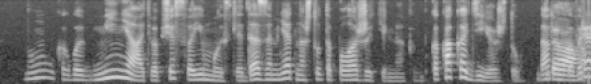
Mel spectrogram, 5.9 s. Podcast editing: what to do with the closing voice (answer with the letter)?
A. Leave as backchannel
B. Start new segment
A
